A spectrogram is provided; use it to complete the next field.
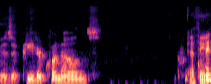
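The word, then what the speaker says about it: Quiñones: I don't know if I know how to pronounce his name. Is it Peter Quinones? I think Quinones? Quinones.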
